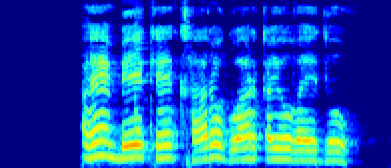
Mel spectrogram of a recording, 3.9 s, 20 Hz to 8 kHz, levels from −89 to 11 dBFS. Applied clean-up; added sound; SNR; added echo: neural mask model DeepFilterNet 3.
